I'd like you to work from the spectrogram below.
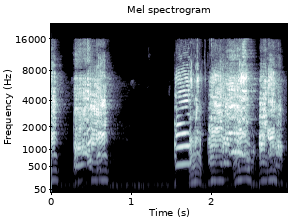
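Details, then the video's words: Loud, harsh goose honks come in separate bursts, one honk, a pause of nearly a second, then three more in quick succession. "suara hewan angsa bernyanyi"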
